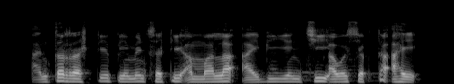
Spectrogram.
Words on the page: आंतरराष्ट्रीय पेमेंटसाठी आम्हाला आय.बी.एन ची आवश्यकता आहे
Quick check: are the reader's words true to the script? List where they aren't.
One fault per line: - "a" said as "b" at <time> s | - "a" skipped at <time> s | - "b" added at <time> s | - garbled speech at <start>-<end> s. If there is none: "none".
none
